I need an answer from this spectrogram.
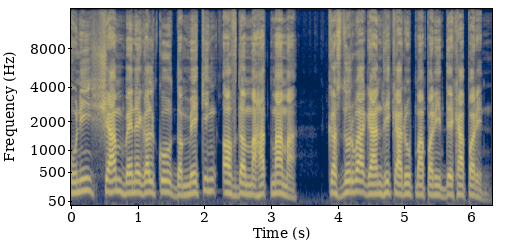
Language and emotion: Nepali, neutral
